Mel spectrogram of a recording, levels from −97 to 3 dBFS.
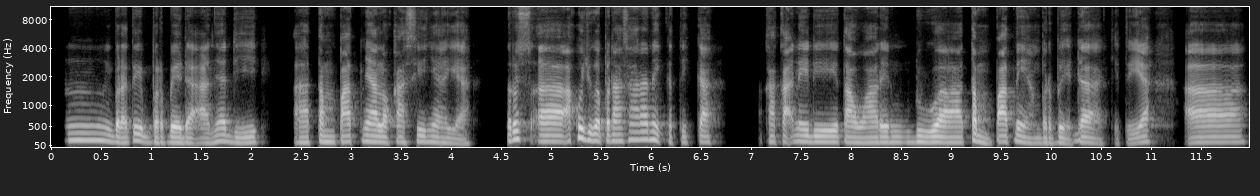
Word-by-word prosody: Mmm, 170 -1 -2
berarti 120 +7 +2 0.2
perbedaannya 120 +2 +1
di, 120 -1 -3 0.4
eee, 120 +1 -2
tempatnya, 135 +1 0
lokasinya 130 0 -2
ya. 105 -3 -5 0.4
Terus, 195 0 +1
eee, 145 -1 +4
aku 235 - +4
juga 160 -2 +4
penasaran 185 +5 +1
nih 175 - +1
ketika 130 +1 -4 0.6
Kakak 135 -2 -3
nih 140 -1 +1
ditawarin 125 -2 +1 0.2
2 125 -2 +4
tempat 135 0 +2
nih 125 -5 0
yang 110 - -9
berbeda 115 -2 -2
gitu 95 0 -17
ya, 135 - +1 0.4
eee, 125 +1 +1
130 Hz, 130 wpm, -24 LUFS, 120-145 Hz, 0.6 s, eee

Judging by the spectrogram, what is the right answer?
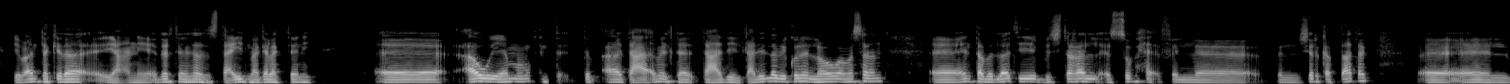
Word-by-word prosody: يبقى 105 - +2
أنت 130 0 -1
كده 125 -1 +4
يعني 100 0 -3
قدرت 125 +2 -1
إن 125 - +2
أنت 125 -3 +3
تستعيد 120 +2 0
مجالك 115 -1 +1
تاني 115 -1 -2 0.6
آآ، 110 0 +2 0.2
أو 140 +2 +7
يا 125 -1 +4
إمّا 135 +1 -1
ممكن 130 -2 -7
ت - - -11 0.2
تبقى 115 0 -2
تعامل 120 +3 +1
ت 125 -1 -7 0.2
تعديل، 105 0 0
تعديل 110 +7 -1
ده 150 - +4
بيكون 140 +1 +2
اللي 125 -3 +2
هو 130 +1 +3
مثلًا 140 +2 -1 0.5
آآ، 110 +1 +1
أنت 130 0 0
دلوقتي 135 +2 +2
بتشتغل 130 +4 0
الصبح 125 +3 -4
في 120 -1 -9
ال 110 -1 -4 0.8
في - - -9
الشركة 105 +5 -4
بتاعتك 140 +5 -2 0.5
آآ، 105 -1 0
120 Hz, 145 wpm, -25 LUFS, 110-130 Hz, 0.8 s, أو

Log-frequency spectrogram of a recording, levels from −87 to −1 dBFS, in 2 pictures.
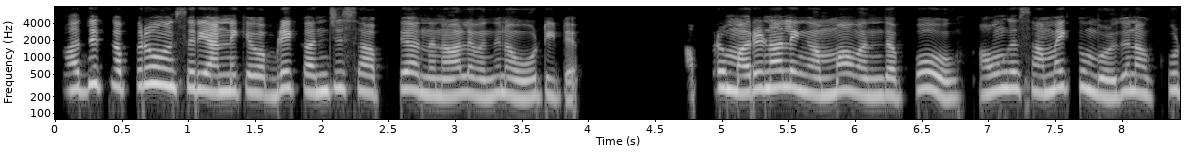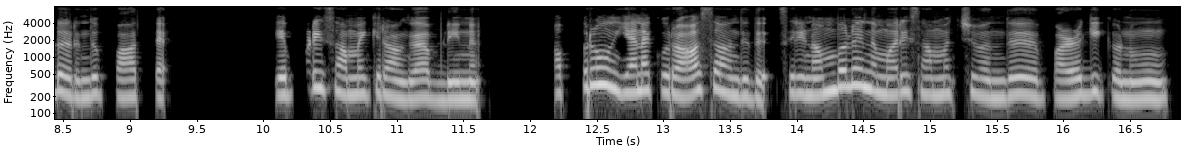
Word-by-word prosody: அதுக்கப்புறம், 310 +3 +3
சரி 275 -2 +2
அன்னைக்கு 245 0 +1
அப்டியே 235 +6 +2
கஞ்சி 250 +3 +2
சாப்ட்டு, 235 +1 -3
அந்த 225 -3 -1
நாளை 220 +2 +1
வந்து 205 +3 -2
நான் 200 -2 0
ஓட்டிட்டேன். 205 -1 -5 0.8
அப்புறம் 280 -1 0
மறுநாள் 275 +4 +4
எங்க 245 -3 0
அம்மா 235 +4 +1
வந்தப்போ, 210 +4 -2 0.4
அவுங்க 265 +4 +1
சமைக்கும் 265 +3 0
பொழுது 205 +2 0
நான் 225 -5 -3
கூட 260 -1 -2
இருந்து 200 +3 -3 0.2
பாத்தேன். 200 0 -4 0.9
எப்படி 280 +7 -2
சமைக்கிறாங்க? 215 -3 -1
அப்டின்னு. 180 0 0 0.6
அப்புறம் 290 +8 +1 0.2
எனக்கு 255 +1 +1
ஒரு 220 - 0
ஆசை 260 +3 +4
வந்தது, 205 -3 -2 0.2
சரி 225 -1 -3
நம்பளும் 295 +8 +3
இந்த 260 -4 +1
மாரி 225 +3 -1
சமைச்சு 220 +2 -4
வந்து 195 +3 -1 0.3
பழகிக்கணும். 190 -2 -1
230 Hz, 135 wpm, -23 LUFS, 210-265 Hz, 0.9 s, மறுநாள்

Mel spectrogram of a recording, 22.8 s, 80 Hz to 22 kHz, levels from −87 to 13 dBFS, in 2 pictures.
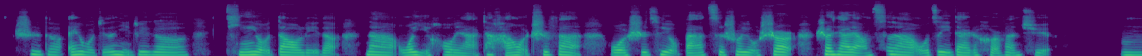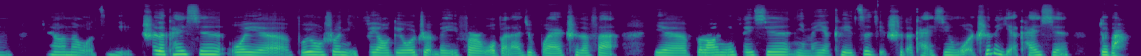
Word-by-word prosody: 是 220 -3 -4
的， 195 -3 -8
哎， 200 +2 +2
我 185 -4 -3
觉 185 +1 -9
得 200 - 0
你 195 -2 0
这 200 +2 -2
个， 185 -1 -3 0.3
挺 190 0 0
有 180 -4 +2
道 180 0 +2
理 170 -1 -6
的。 165 - -4 0.2
那 190 -4 0
我 180 +2 +1
以 170 -4 -3
后 185 +1 -4
呀， 160 -4 -4
他 - - -1
喊 170 +2 -1
我 - - -2
吃 195 - -1
饭 190 -3 -1 0.2
我 175 -1 +1
10 185 +1 0
次 205 +2 -2
有 175 - -1
8 165 +1 0
次 190 0 -4
说 195 +3 -1
有 175 -3 -1
事 210 - +3
儿， 195 -3 +4 0.2
剩 220 -2 +5
下 195 -2 +4
2 165 -3 +1
次 225 +6 -4
啊， 185 -4 +1
我 165 - -3
自 190 +3 -2
己 185 -2 +1
带 175 -1 -1
着 175 - -5
盒 - - -3
饭 175 -2 -4
去。 170 -2 -8 0.7
嗯。 180 0 -4 0.4
这 - - +1
样 195 - +1
呢， 185 -2 -1
我 - - -6
自 210 - -13
己 195 +3 -9
吃 245 - +5
得 225 - +9
开 230 +2 +4
心， 225 -1 +3
我 190 +1 +2
也 175 -2 +2 0.3
不 185 - +2
用 200 -1 +6
说 200 +1 +1
你 185 -2 -1
非 180 - -2
要 170 -1 +4
给 170 - -2
我 170 +1 +3
准 180 -1 0
备 165 -1 -2
一 - - -5
份 170 +1 +1
儿 155 - +2
我 - - +2
本 - - -1
来 145 - -2
就 180 - -2
不 170 - -5
爱 150 -1 +3
吃 160 - 0
的 165 -2 -1
饭， - - +2 0.4
也 165 -2 +2
不 180 +2 0
劳 175 +1 +6
您 185 +2 +1
费 185 -1 -2
心。 195 0 +2
你 170 - -3
们 155 +1 -9
也 165 -2 -3
可 185 - 0
以 170 - +2
自 225 +6 +1
己 195 - -8
吃 190 - +1
得 - - -5
开 - - -3
心， 180 +3 -2
我 - - 0
吃 255 - +3
得 280 - +1
也 215 - -1
开 180 +3 0
心， 190 0 -2 0.3
对 200 - +6
吧？ - - +3
185 Hz, 275 characters per minute, -23 LUFS, 175-195 Hz, 0.7 s, 得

